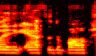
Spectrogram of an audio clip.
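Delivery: normal talking voice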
